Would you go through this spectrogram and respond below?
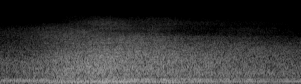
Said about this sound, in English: Thought I'd pause whilst an enormous great truck drives past me. When I say truck, it's one of those Chevy things that, you know, and it looked like it had sort of double wheels at the back, so sort of four-wheel axle, like a truck.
